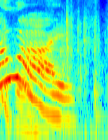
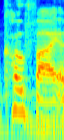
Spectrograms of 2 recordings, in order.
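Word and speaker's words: kōwhai: Now we call them kowai, a kowai tree, because WHs are pronounced like Fs in New Zealand. So we used to call it kowai when I was growing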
